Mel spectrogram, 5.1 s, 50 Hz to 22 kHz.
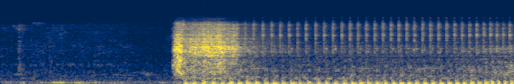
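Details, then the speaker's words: Yamaha Mio 115 scooter, started and revved after rear shock repair: fast regular light clatter over idle; suspected from the connecting rod or the cam chain/automatic tensioner, not confirmed. "หลังจากที่ครูติดเครื่องเนี่ยนะครับจะมีเสียงดังแกกๆๆๆๆๆอันนี้ก็คือครูก็ดังไว้2จุดนะครับก็คือ1เสียงดังมาจากตรงก้านสูบกับ2ของเสียงดังมาจากเรื่องของโซ่ราวลิ้นหรือพวกตัวดันโซ่อัตโนมัตินะ"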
